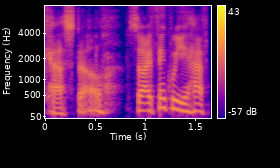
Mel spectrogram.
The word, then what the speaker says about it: Castel: Castell, you know, Castell rhymes with pastel and my grandfather used pastels, let's say.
